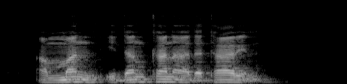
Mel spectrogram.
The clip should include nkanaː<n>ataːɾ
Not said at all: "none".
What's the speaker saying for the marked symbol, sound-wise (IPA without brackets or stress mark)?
d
